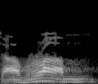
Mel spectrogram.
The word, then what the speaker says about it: Avram: It's you, it's Avram, but we're going to add a few syllables, change the pronunciation, it's Abraham.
